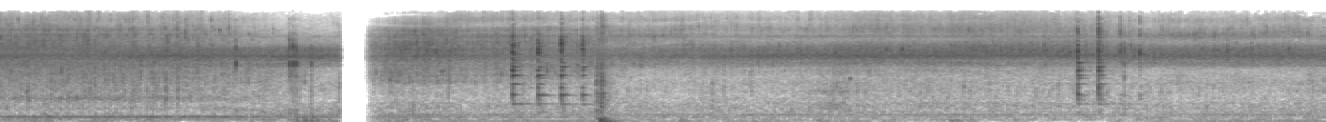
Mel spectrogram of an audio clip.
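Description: Fish and hush puppies deep-frying in hot grease, a steady sizzling and bubbling hiss. A few light metallic clinks come around five seconds in and again near eleven seconds. The sound drops out briefly a few seconds in.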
